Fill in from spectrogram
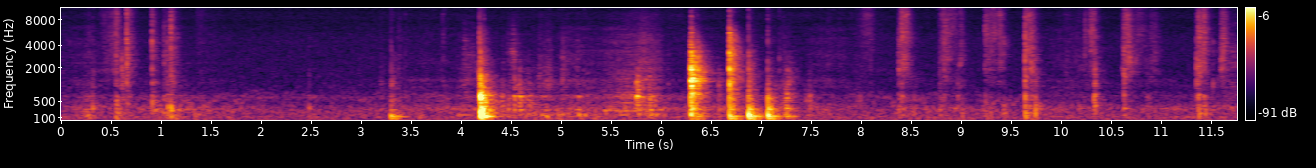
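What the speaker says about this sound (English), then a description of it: "So we're going to throw down a few of these cards." A deck of reading cards is shuffled and handled, giving soft riffling bursts and light taps at irregular intervals, close and quiet with no talking.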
